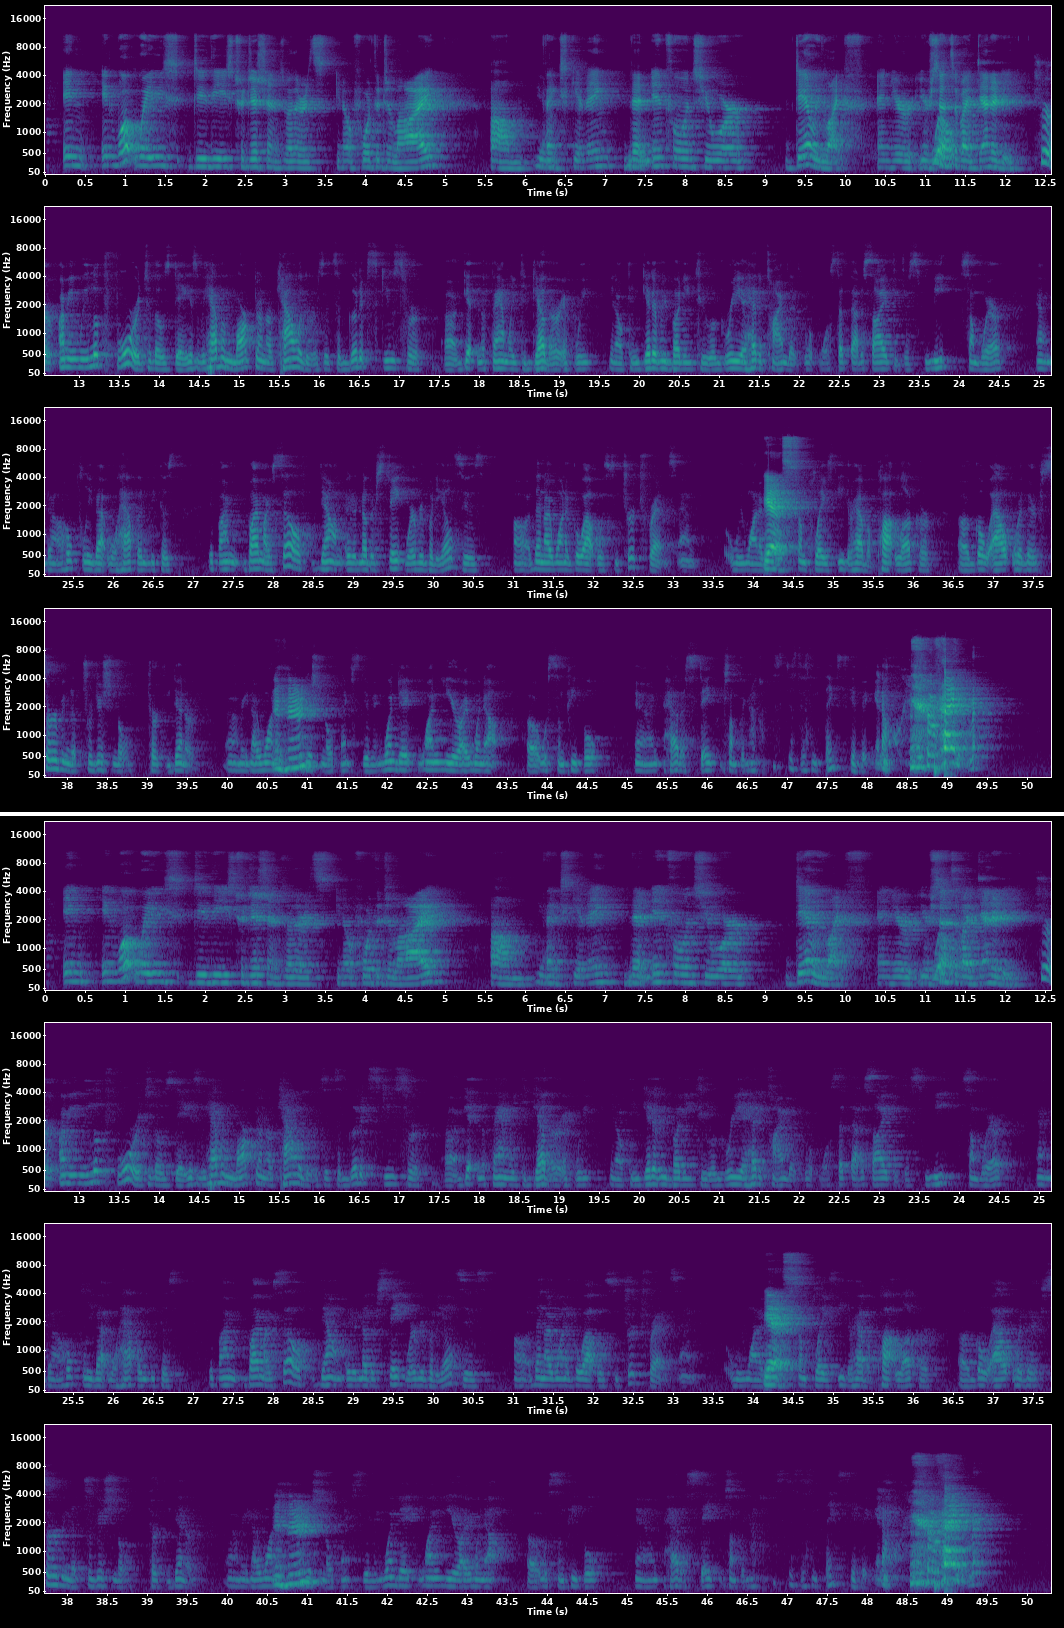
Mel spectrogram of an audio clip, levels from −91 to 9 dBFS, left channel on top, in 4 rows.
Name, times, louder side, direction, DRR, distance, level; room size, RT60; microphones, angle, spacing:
voice 1, 0.2-4.9 5.6-6.0 6.3-8.7 9.3-12.1 34.1-34.5 40.6-41.0 48.5-49.3, left 4 dB, 50° left, 5 dB, 0.9 m, -37 dB
voice 2, 7.2-7.6 11.1-11.4 12.4-17.2 17.6-19.4 19.6-24.5 25.0-26.7 27.3-30.6 31.0-33.3 33.6-36.2 36.6-39.6 40.0-43.4 43.7-44.6 45.1-48.7 49.3-49.4, left 7 dB, 65° left, 8 dB, 0.3 m, -44 dB
6.2 x 4.6 x 5.9 m, 0.74 s
head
